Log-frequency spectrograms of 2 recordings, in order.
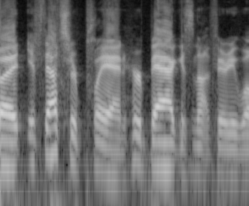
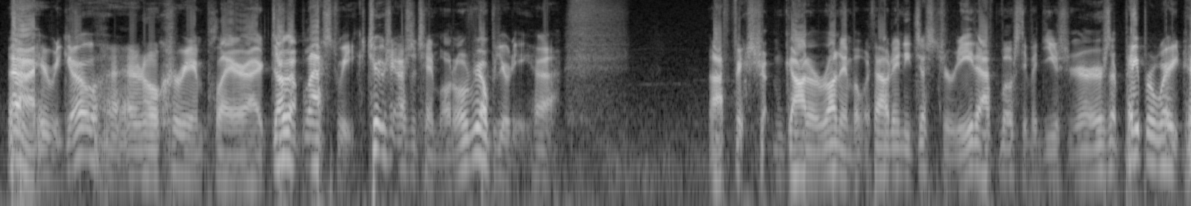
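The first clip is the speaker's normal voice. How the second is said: put-on old German tinkerer showing off his wares; proud old junk dealer with a hammed-up accent; gruff well-meaning German. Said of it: "He speaks with a gruff but well-meaning tone".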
